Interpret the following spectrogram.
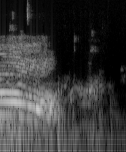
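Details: Cattle at the Chowkuri cattle market, Dhalua Union, Nangalkot, Comilla: one loud, low, drawn-out moo lasting about a second, rich in harmonics and sliding slightly downward, then fading into murmuring voices and market bustle.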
